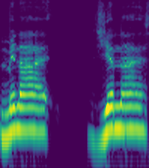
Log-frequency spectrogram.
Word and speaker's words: Minas Gerais: But it's basically pronounced Minas Gerais, something like that.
